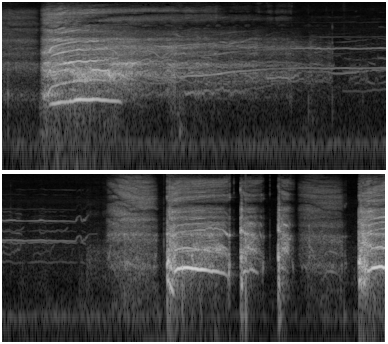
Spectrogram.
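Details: Long, strained, whistling breath fading into high wheezy tones, then about six harsh, heavy, productive-sounding coughs from a person smoking while lying down; cough with wheezing.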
